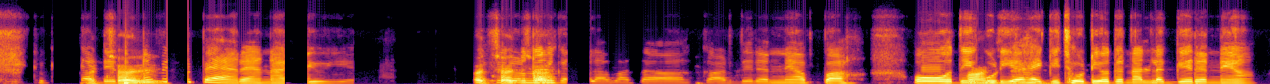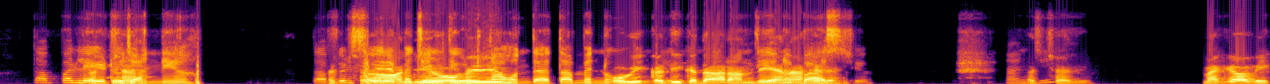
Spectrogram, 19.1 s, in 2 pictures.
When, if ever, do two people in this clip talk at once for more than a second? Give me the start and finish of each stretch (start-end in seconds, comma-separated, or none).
14.1-15.8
